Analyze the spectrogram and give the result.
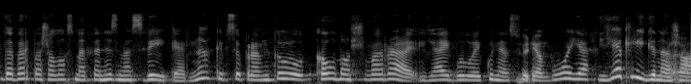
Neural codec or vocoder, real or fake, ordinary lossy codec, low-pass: codec, 24 kHz, 1 kbps, SNAC; fake; Opus, 24 kbps; 10.8 kHz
